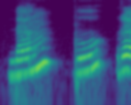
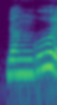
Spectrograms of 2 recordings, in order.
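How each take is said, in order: First: langur stretched slowly, syllable by syllable; slow syllable drill. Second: Said in the usual way. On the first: Shown as a demonstration. Teacher drawing out langur slowly for children. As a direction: draw out langur for the class. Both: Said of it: "ऊंची आवाज़ में कैसे पढ़ेंगे".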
